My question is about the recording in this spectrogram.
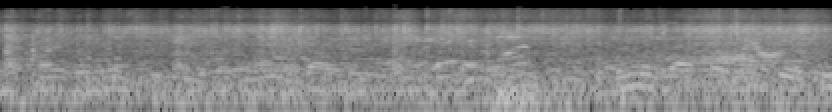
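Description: Indistinct chatter of voices at a baseball field, no words clear, over a steady low rumble.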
